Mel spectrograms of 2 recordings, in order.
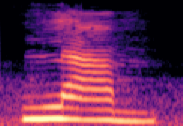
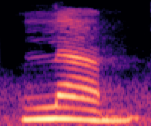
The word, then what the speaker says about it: lamb: As we speak this word, lamb, lamb. So letter B is silent.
